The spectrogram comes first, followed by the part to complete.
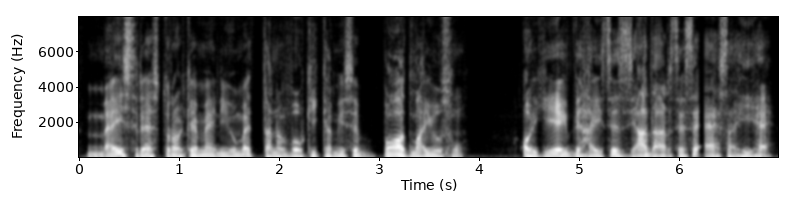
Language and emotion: Urdu, disgusted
